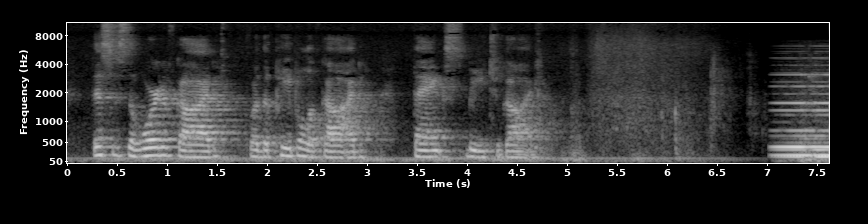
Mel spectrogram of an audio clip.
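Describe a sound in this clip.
A middle-aged woman speaks calmly into a microphone in an echoing room.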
